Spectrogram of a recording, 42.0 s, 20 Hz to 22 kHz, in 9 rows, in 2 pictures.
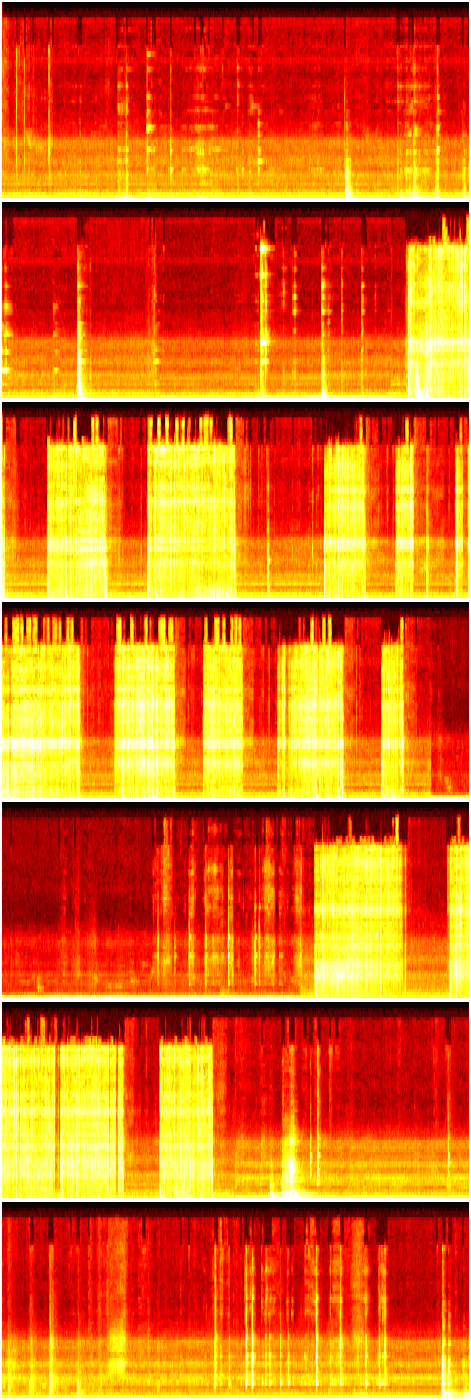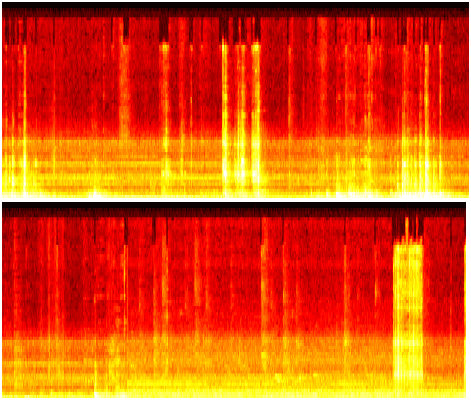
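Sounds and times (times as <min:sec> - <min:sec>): metal ratchet clicks and clanks: 0:30.1 - 0:33.2.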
